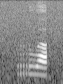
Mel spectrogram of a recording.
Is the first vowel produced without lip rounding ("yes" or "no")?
no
